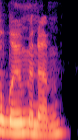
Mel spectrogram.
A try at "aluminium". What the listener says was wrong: Aluminium. I mean, the way that it's being spelled is how you pronounce it, but it's not how it's spelled. It's got another I between the N and U. UK versus US name.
